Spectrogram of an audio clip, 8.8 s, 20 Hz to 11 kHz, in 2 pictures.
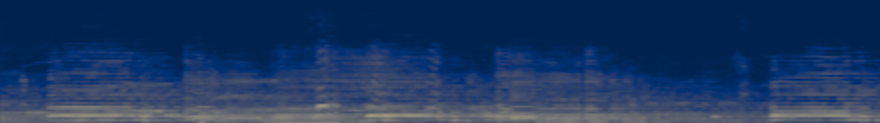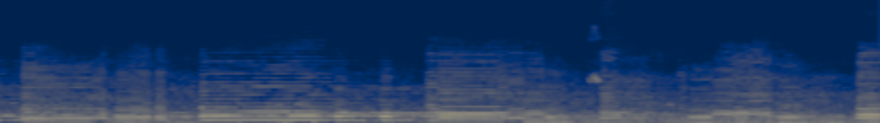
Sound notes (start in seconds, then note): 1.4 laughs; 4.4 saxophone music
